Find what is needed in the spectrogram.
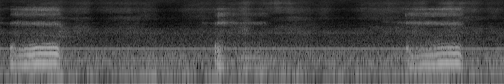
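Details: Happy groans and tonal snores from a sleeping small dog (tagged Aussie pup and papillon), with a steady background hum; ordinary sleep snoring.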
